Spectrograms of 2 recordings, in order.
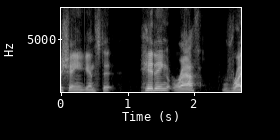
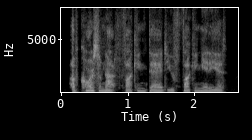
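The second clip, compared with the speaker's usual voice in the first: barely audible, very faint, hushed half-whisper; 2 semitones lower, 11 dB quieter than usual. Voicing a voice carried on the wind through shifting fog: very faint half-whisper. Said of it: "you hear very faintly".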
